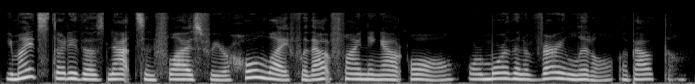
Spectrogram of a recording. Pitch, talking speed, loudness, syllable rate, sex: 240 Hz, 180 wpm, -18 LUFS, 4.6 syllables/s, female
